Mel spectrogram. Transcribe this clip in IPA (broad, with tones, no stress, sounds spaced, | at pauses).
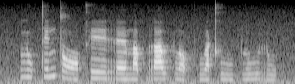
l u˥˩ ʔ t e˥˩ n t ɔː˩˦ kʰ eː˧ r ɛː˧ m a˦˥ p̚ r aː˥˩ w k l ɔ˨˩ ʔ pʰ u˩˦ a̯ kʰ uː˨˩ k l uː˥˩ r u˨˩ k̚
